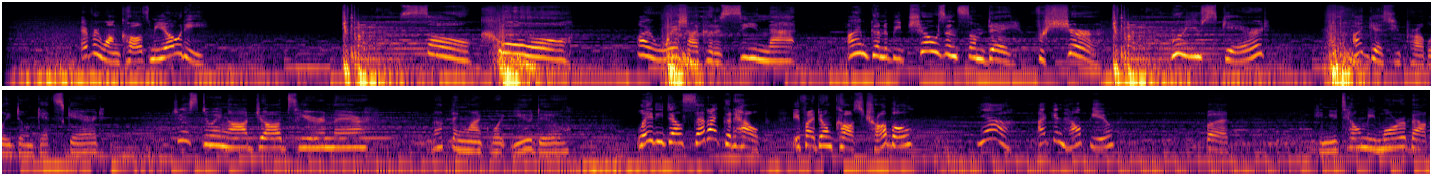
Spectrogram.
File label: Child Boy Alien Brave cartoon US GenAm; Catalyst Balck; Otee; MOBA Videogame; accents characters age voice samples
